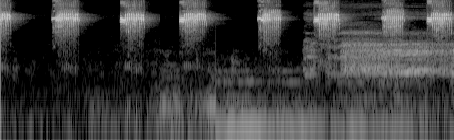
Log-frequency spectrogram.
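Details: Calls of an Oriental magpie-robin chick, played to draw in the parent birds: eight short, raspy, hissing bursts in a steady series, with a low hum and faint background noise in the second half.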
